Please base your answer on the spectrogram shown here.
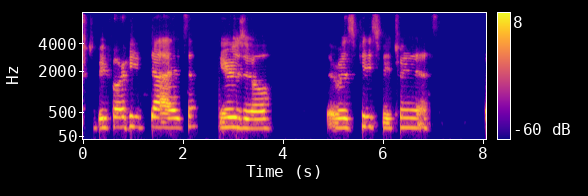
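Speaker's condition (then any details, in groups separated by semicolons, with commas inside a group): Parkinson's; voice weaker than before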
